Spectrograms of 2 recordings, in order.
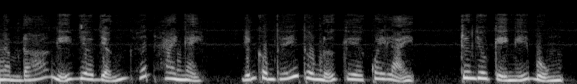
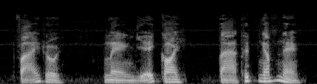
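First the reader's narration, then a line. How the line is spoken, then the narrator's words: Muttering. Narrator (Vietnamese): Chàng không nhịn được, bèn lẩm bẩm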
